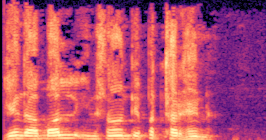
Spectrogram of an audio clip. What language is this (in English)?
Saraiki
